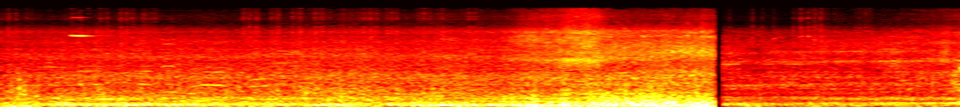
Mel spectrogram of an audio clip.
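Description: Ride noise from a moving motorcycle: a low engine and road rumble mixed with wind buffeting on the microphone, growing louder, then cut off abruptly about four and a half seconds in. After the cut comes quieter, steady street ambience.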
